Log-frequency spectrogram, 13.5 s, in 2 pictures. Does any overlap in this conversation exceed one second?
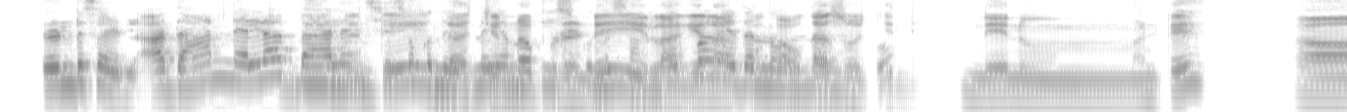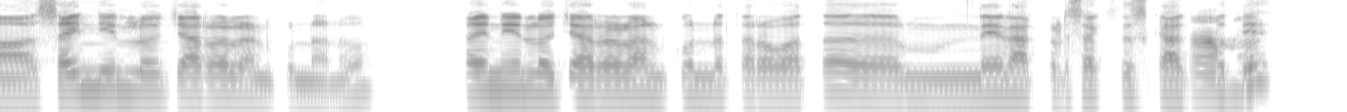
Yes, from 1.5 s

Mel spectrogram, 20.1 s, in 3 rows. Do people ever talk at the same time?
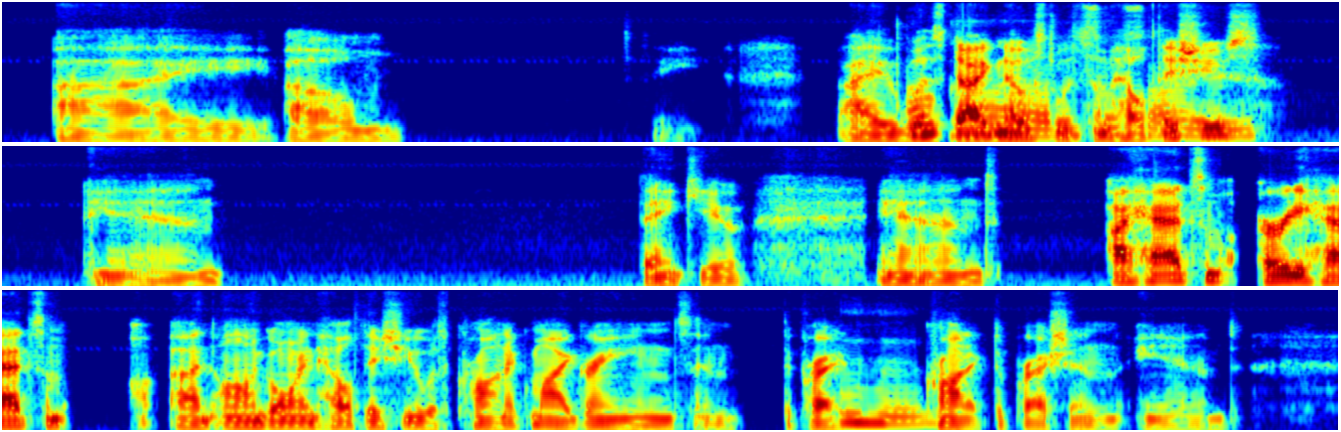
Yes, from 4.5 s

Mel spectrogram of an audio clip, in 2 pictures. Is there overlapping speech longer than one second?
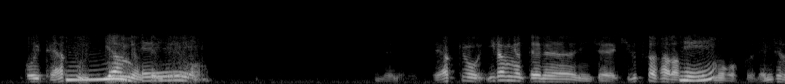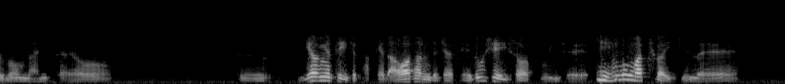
Yes, from 0.6 s

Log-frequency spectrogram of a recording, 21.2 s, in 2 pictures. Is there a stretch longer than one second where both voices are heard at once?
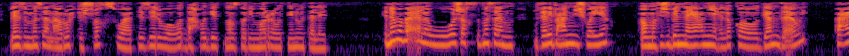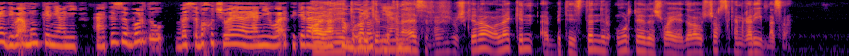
Yes, from 14.5 s

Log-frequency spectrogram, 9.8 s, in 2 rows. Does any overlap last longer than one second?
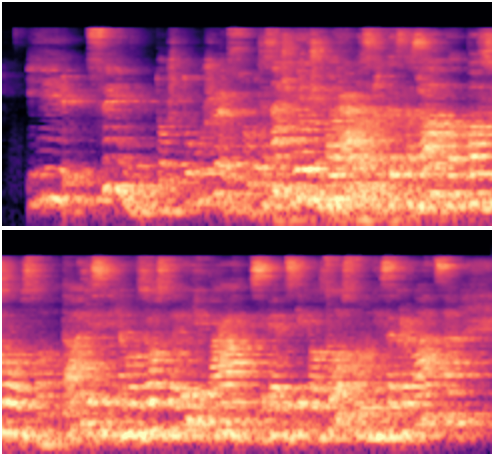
Yes, from 2.6 s

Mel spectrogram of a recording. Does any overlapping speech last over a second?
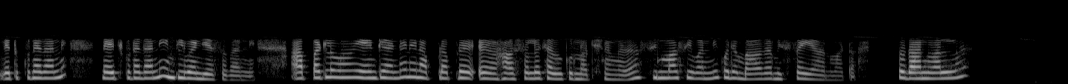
No

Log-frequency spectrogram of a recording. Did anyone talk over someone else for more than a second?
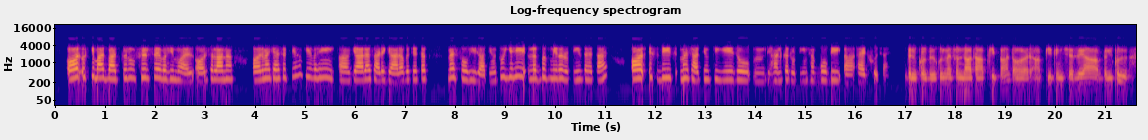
No

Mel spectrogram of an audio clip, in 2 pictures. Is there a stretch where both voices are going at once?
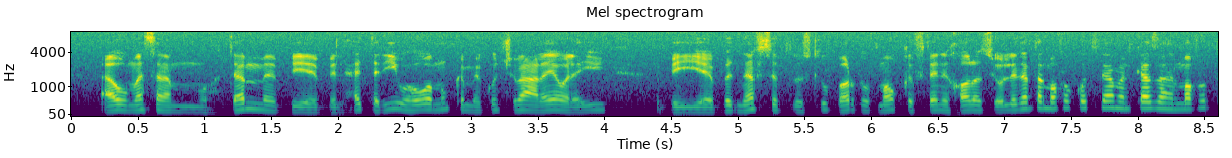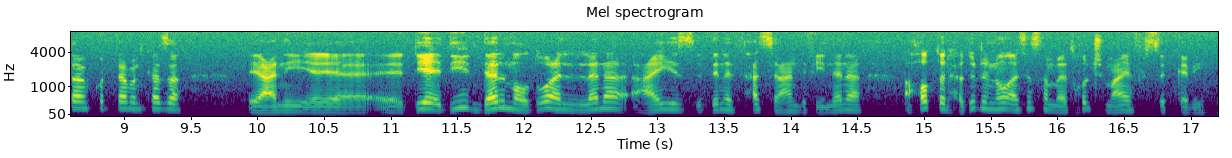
No

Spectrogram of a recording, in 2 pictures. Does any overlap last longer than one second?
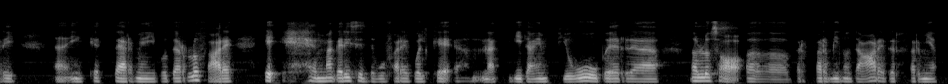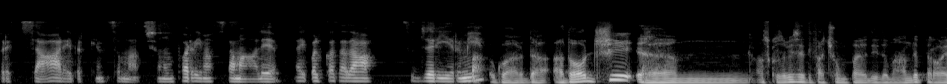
No

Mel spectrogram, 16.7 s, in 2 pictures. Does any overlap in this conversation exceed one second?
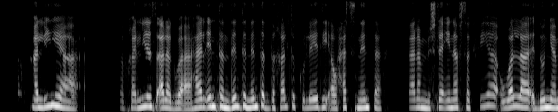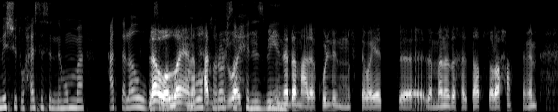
Yes, from 10.6 s

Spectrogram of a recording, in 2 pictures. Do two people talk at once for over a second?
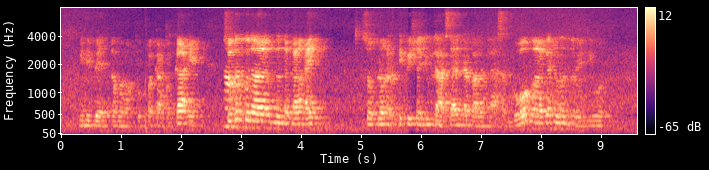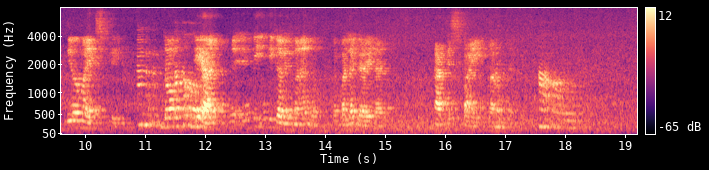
No

